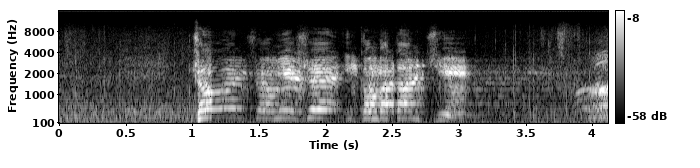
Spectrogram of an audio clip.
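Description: A middle-aged man speaks firmly into a microphone outdoors.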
